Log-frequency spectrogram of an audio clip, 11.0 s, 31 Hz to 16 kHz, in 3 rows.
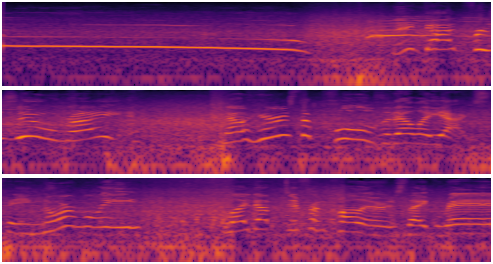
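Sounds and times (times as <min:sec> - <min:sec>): child singing long woo: 0:00.0 - 0:03.2
car rumble: 0:00.0 - 0:11.0.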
